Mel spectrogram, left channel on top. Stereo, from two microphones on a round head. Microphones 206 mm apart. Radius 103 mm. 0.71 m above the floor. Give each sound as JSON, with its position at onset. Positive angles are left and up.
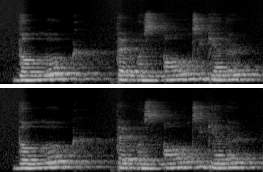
{"t": 0.1, "sound": "a woman speaking", "side_deg": 0, "distance_m": 5.5}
